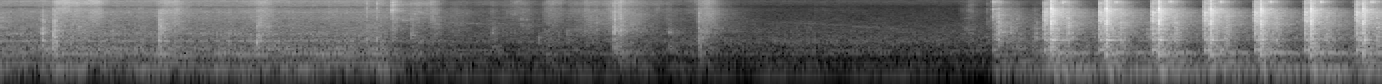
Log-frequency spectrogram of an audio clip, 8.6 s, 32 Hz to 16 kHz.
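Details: Old HP LaserJet P1102, printing after its broken gear, which caused grinding, noise and paper jams, was replaced with a second-hand gear: crisp, evenly spaced clicks about three a second as the page feeds, with no grinding; normal printing.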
